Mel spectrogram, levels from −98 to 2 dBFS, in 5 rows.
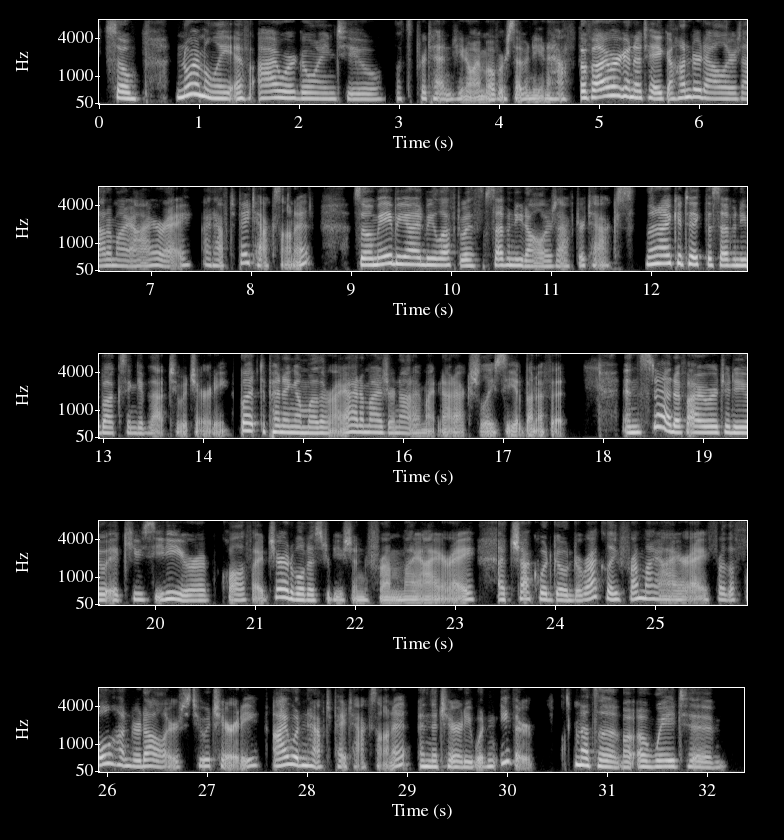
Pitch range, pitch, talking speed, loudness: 195-235 Hz, 215 Hz, 225 wpm, -24 LUFS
